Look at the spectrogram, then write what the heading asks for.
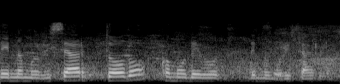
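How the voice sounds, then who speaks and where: A woman speaks at a moderate pace in an American accent. Noticeable background noise can be heard. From United States. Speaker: actress and model. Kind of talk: interview. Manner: halting, non-native phrasing.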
